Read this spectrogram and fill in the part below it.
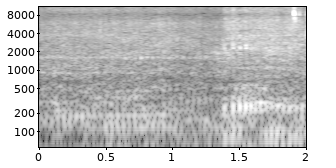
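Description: A motorbike engine idles just after starting on a narrow lane, a close, loud low rumble that swells slightly toward the end, with no talk.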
